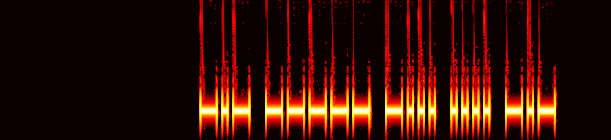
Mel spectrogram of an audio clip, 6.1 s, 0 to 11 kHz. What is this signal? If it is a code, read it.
Morse code, heard as a keyed tone, about 22 wpm, 700 Hz. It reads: K0BHK
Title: USA Call Signs - 5 Characters - Repeated 3x - 22wpm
